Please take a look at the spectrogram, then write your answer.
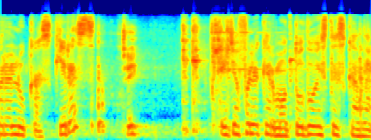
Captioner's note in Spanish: Sonido al poner hielo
